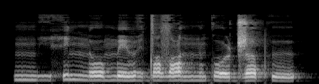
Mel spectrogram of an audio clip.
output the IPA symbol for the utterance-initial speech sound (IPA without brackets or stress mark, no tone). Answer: mː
